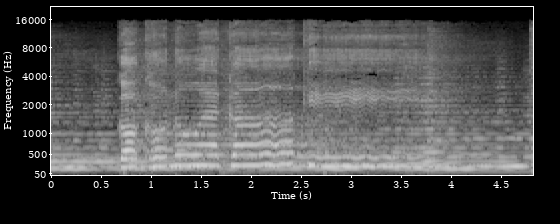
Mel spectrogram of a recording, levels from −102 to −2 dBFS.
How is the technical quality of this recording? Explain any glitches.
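No glitches are audible anywhere in the recording, so there is nothing technical to report.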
